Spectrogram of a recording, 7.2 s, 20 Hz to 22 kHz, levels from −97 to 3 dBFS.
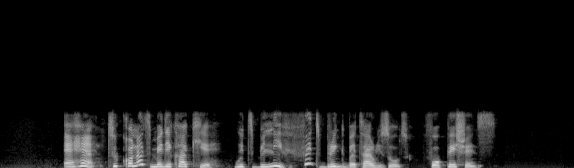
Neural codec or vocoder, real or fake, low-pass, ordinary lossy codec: none; real; 7.2 kHz; Opus, 64 kbps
